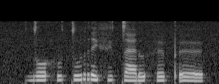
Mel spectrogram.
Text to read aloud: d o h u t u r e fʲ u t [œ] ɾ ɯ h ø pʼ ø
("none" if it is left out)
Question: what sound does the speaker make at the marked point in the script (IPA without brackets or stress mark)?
æ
